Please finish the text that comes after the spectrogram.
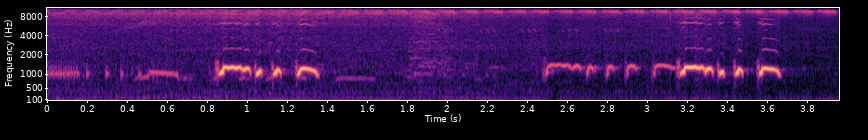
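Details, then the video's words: Ngayer nulop singing of a local zebra dove, a lure to trigger song: two phrases of soft lead-in notes rising into a louder stuttering, rolling coo. "Perkutut lokal PANCINGAN SUARA NGAYER NULOP"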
